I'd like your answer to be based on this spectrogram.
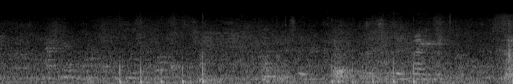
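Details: Abdominal percussion of an adult man during a routine abdominal exam, tapping across 13 points starting at the right upper quadrant; resonant percussion note.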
